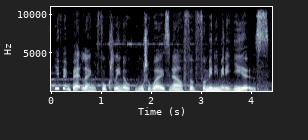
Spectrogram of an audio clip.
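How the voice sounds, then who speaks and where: A woman's voice: fairly low pitch, lively intonation, normal speed, dark tone, soft background music. A woman putting probing questions in a news interview. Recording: clear ambient location noise.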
